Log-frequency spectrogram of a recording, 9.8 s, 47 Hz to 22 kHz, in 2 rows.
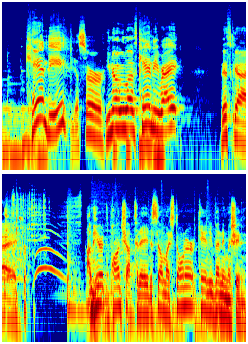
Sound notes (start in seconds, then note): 4.9 laughs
